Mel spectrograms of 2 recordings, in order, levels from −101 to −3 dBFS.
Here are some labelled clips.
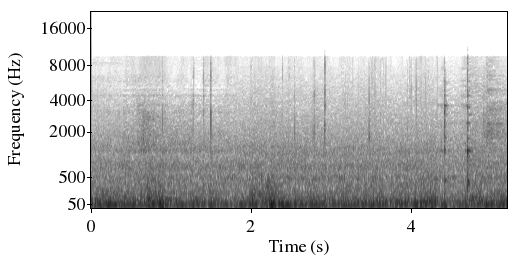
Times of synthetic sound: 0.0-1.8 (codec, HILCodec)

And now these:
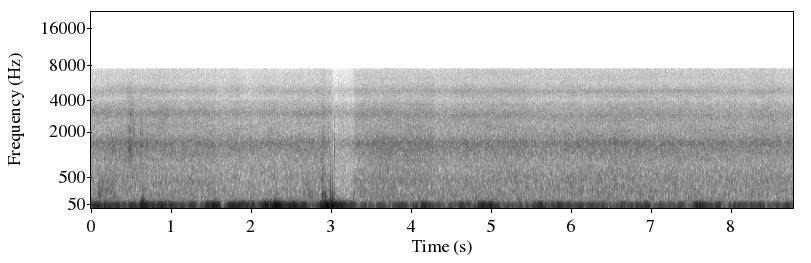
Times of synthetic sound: none

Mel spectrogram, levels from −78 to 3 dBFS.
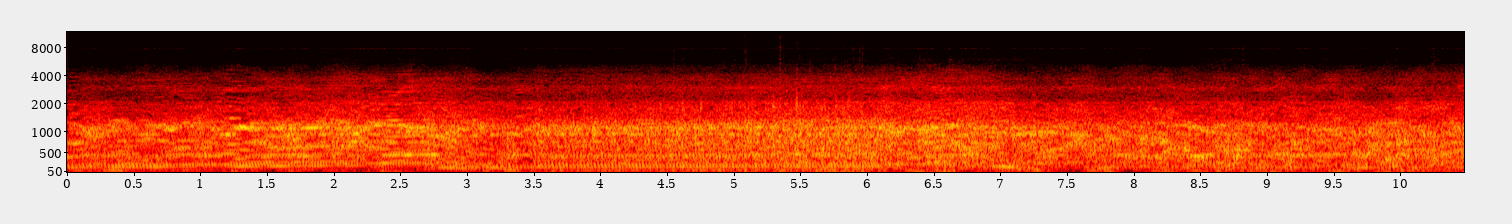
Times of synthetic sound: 0.0-3.5 (codec, DAC); 6.1-10.5

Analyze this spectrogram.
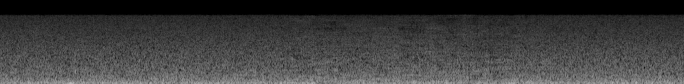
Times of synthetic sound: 2.9-5.2 (codec, SNAC)

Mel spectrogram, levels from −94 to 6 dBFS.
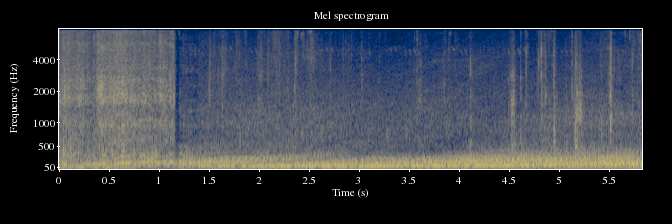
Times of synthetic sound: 0.6-1.4 (vocoder, HiFi-GAN)

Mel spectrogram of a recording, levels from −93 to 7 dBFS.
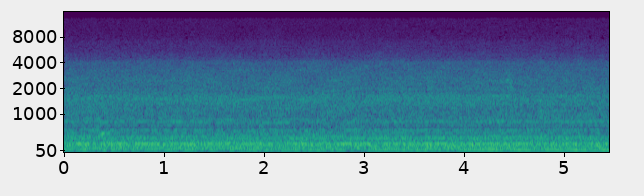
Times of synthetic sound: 1.4-3.2 (autoencoder, DAC-VAE)

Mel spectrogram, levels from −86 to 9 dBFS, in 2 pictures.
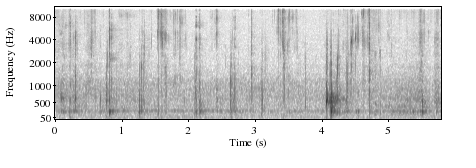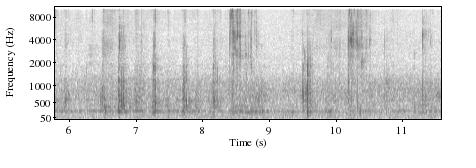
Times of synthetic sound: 4.8-6.3 (vocoder, WaveNeXt); 6.8-8.4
